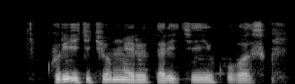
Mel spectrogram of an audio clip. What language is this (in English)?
Kinyarwanda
